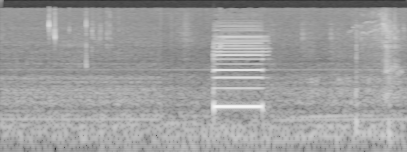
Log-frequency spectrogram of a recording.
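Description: Steady low hum of a car cabin with the engine running, broken about two seconds in by a single loud electronic beep at one steady pitch, lasting about half a second, from the driving-test scoring unit on the dashboard.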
